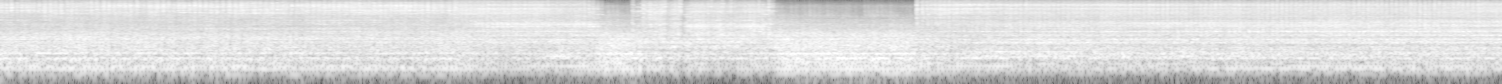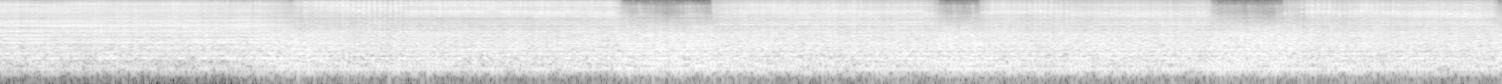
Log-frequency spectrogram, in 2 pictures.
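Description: Wood lathe running while a hand-held turning gouge cuts a spinning wooden post: a steady rasping hiss of shavings coming off over the lathe's hum. The cutting breaks off briefly several times as the tool is lifted, leaving the lathe running alone.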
